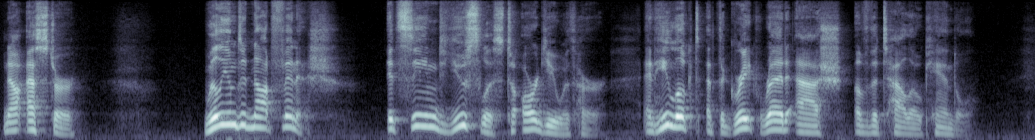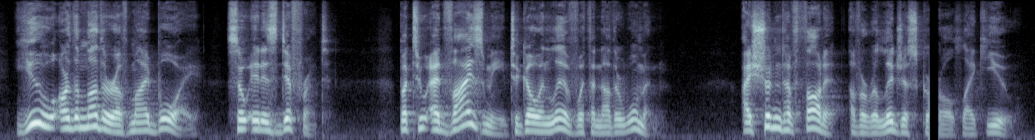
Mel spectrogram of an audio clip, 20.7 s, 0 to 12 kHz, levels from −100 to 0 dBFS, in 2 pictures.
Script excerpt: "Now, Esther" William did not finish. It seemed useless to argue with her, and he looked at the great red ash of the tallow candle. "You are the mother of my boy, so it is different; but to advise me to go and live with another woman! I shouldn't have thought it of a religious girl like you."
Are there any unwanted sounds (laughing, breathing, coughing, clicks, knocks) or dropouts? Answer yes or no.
yes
